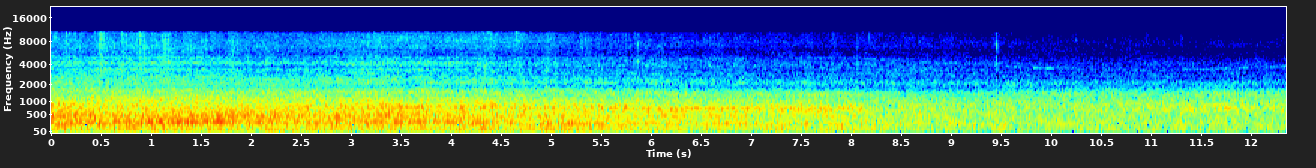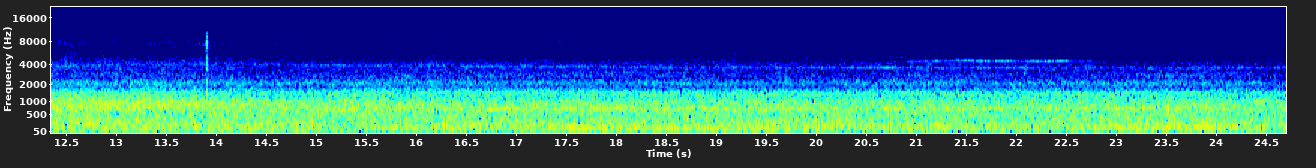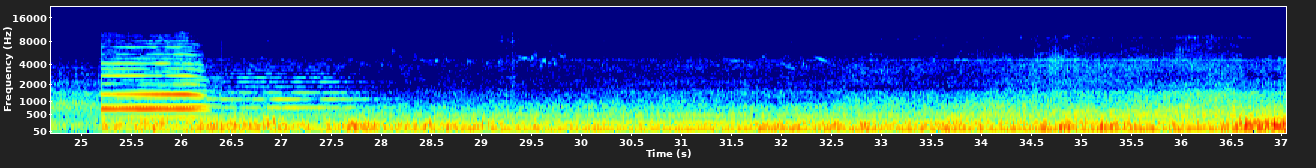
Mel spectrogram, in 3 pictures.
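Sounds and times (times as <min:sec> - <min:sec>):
train wheels rumbling: 0:00.0 - 0:37.0
locomotive horn: 0:25.2 - 0:28.1.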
